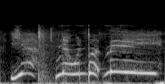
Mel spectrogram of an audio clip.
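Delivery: high, drawn-out comeback; mock boastful cry. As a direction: stretch it out high, showing off in play. Acted boastful comeback in a story.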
